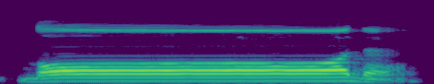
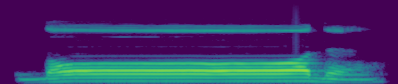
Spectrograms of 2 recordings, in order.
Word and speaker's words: ضاد: 7 number মাখরাজ, জিহ্বার গোড়ার কিনারা উপরের মাড়ির দাঁতের গোড়ার সঙ্গে লাগিয়ে উচ্চারিত হয় ضاد। আরো একবার উচ্চারণ করি, ضاد।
